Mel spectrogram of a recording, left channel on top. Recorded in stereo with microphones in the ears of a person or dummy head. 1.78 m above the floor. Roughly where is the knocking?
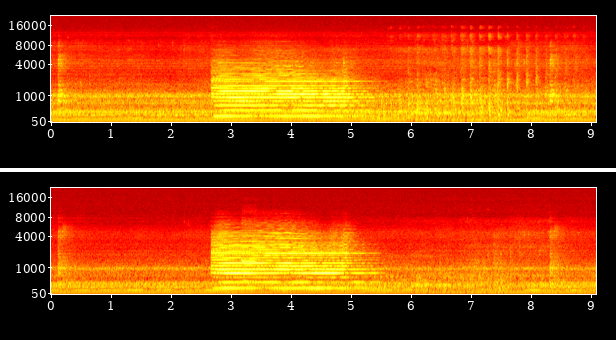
I don't hear knocking.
